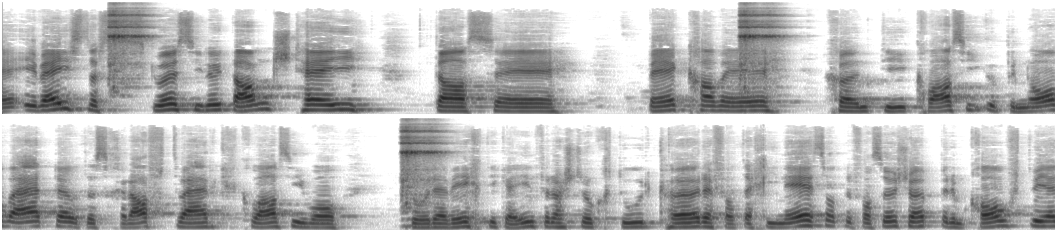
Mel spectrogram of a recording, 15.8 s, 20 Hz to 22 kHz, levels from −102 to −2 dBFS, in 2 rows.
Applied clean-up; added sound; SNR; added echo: classical method log-MMSE.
